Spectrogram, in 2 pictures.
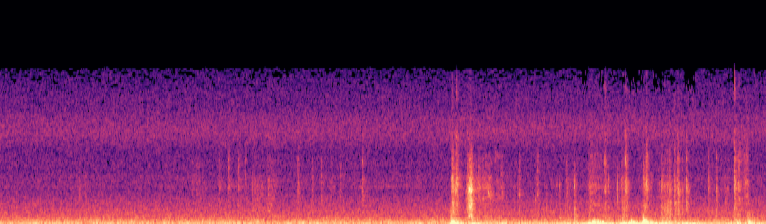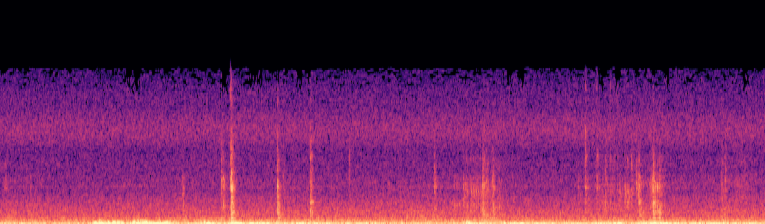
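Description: A faint steady hum, then a sharp knock about three seconds in, followed by irregular low thumps, rumbles and clicks: an angler moving about a boat and handling a fishing rod at its holder.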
